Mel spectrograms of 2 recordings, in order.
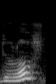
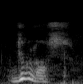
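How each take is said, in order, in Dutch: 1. De klemtoon ligt op de tweede lettergreep. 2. De klemtoon ligt op de eerste lettergreep. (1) "niet ... doulos, nee, op de eerste lettergreep" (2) "dan legt u de klemtoon op de eerste lettergreep"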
